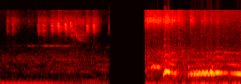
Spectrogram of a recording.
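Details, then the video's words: Barbary dove mating coo, played as a lure to bring doves quickly into breeding condition: after a short silence, a loud low coo with a sharp opening note, then a long, level, slightly falling purr. "puter kawin || pancingan burung puter agar cepat birahi"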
